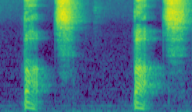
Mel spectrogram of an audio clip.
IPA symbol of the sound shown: ʌ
